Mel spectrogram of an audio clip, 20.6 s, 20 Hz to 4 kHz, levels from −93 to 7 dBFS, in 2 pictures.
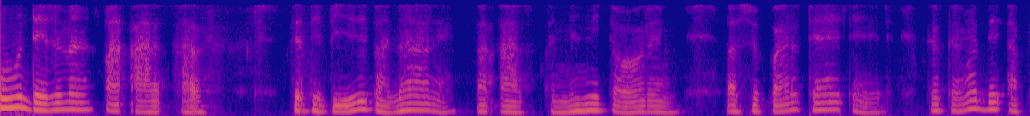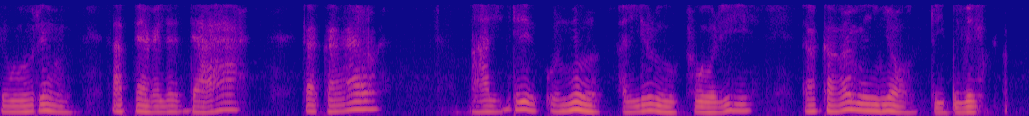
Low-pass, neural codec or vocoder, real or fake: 3.6 kHz; codec, 16 kHz in and 24 kHz out, 0.8 kbps, FocalCodec, streaming, 65536 codes; fake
